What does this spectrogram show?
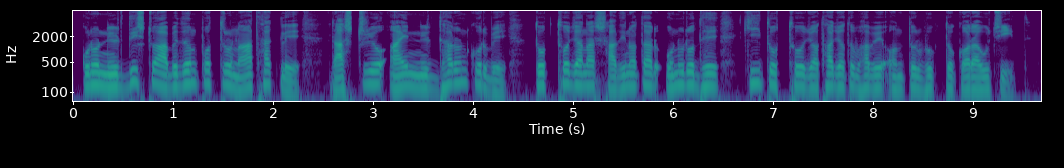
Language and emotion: Bengali, neutral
